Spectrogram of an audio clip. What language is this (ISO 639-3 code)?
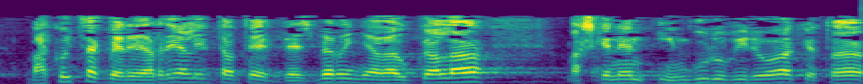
eus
